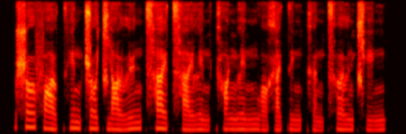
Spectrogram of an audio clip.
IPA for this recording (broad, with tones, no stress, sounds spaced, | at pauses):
ʂ o˥ ʊ̯ f ɑ˨˩ ʊ̯ t̪ʰ i˥˧ n ʈ͡ʂ o˥˩ ʊ̯ t͡ɕ j ɑ˨˩ ʊ̯ l y˥ n t͡sʰ a˥˩ ɪ̯ t͡sʰ a˧˥ ɪ̯ l i˨˩ n kʰ ɑ˥ ŋ l i˧˥ n n̪ w ɔ˨˩ x a˦ ɪ̯ t̪ i˧˥ ŋ kʰ ə˨˩ n t͡sʰ ɤ˥ l y˨ n t͡ɕʰ i˧˥ ŋ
